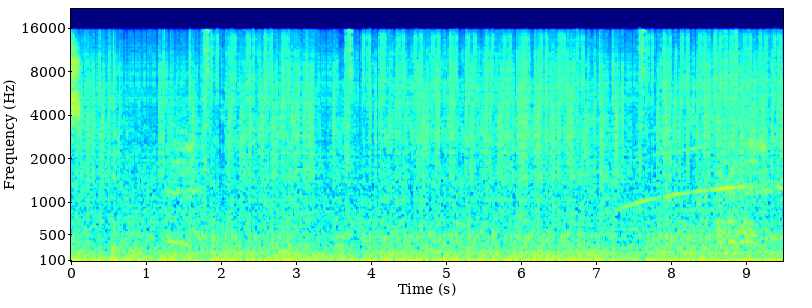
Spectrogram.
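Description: Rapid gunfire crackles and pops without pause.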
